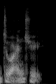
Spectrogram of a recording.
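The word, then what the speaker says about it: 短剧: two minutes okay actually in China short drama means duanju we pronounce as duanju and we also call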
